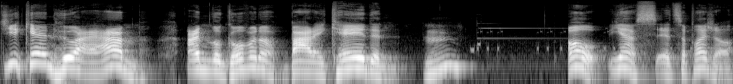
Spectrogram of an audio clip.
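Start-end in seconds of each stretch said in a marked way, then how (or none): 0.0-4.0 poorly imitated Scottish accent. Reading a prison governor's game dialogue aloud: bad Scottish accent. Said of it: "poorly imitating their accent".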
